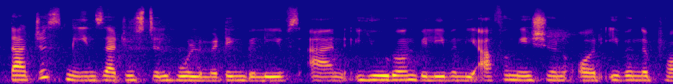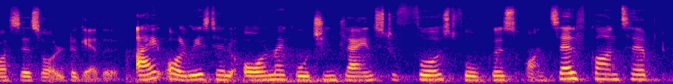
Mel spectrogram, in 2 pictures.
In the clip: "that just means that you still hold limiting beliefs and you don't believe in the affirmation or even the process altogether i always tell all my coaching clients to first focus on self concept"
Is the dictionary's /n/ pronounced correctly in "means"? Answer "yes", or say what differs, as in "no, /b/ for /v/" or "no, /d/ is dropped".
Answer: yes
